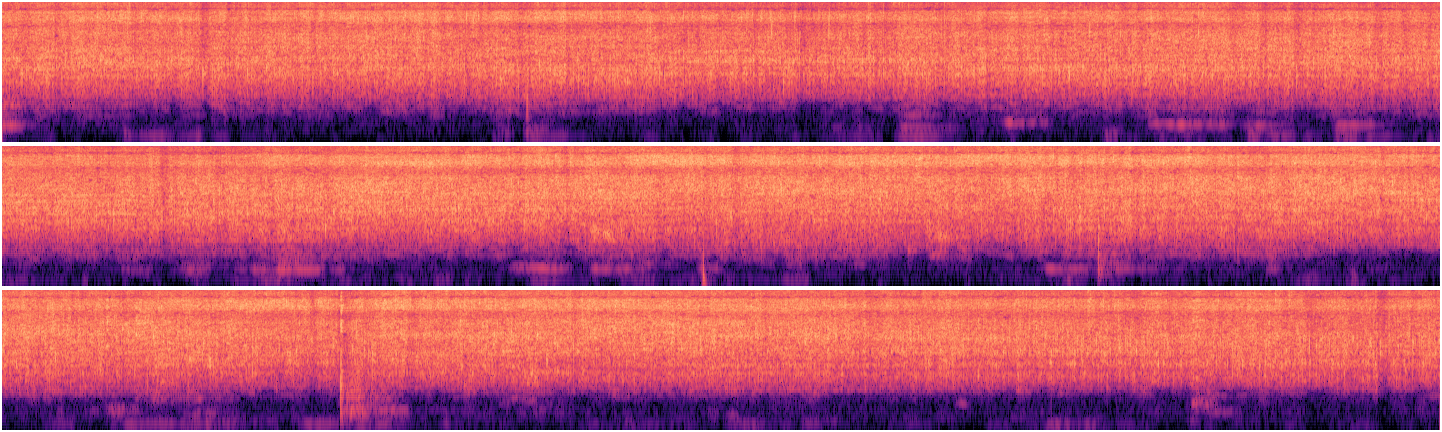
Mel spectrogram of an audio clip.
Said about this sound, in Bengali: আমটাকে প্রথমে ভেজে নেব সব আমগুলো ভেজে নিয়ে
